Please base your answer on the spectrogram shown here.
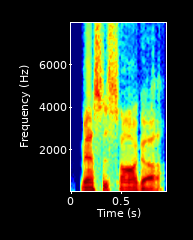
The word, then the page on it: massasauga: American English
